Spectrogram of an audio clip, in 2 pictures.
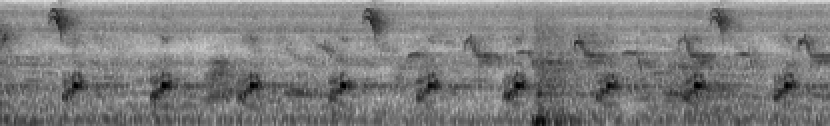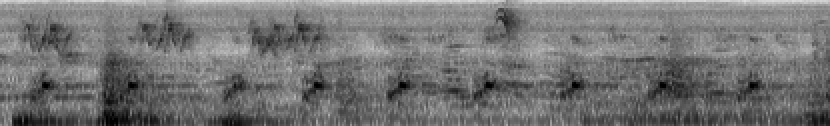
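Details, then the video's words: White-breasted waterhen calling, as used to lure birds for trapping: a regular run of short mid-pitched notes about twice a second, briefly overlaid midway by a louder, rougher burst and some high chirps from other birds. "Jal murgi Ki Awaz water hin || ডাউক পাখির ডাক। Waterhen Bird Call। পাখির ডাক দিয়ে পাখি শিকার।"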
